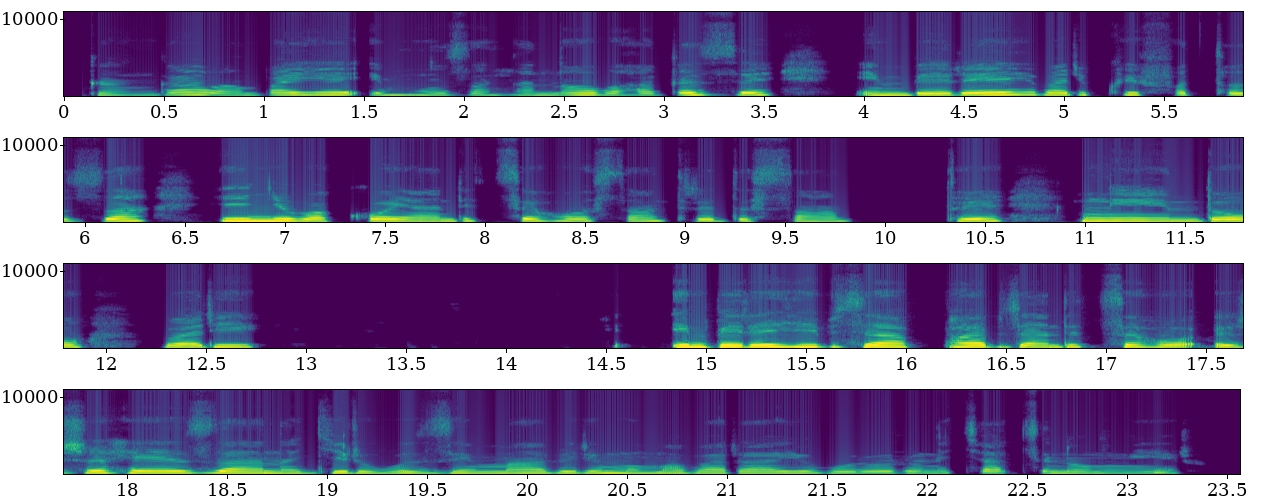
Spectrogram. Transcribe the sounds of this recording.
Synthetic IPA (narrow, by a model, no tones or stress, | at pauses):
βaɡaːŋɡaβaːmbaje̞im̥huːzaŋ̥ano̞βaɦaɡaze̞ | imbe̞ɾe̞βaɾikwiːfotʰoza | jiɲuβakʰo̞jaːndit͡se̞ɦo̞saːntɾedesan | te | mŋeːndo̞ | βaɾi | mbe̞ɾe̞jiːβjaːpabjaːndit͡se̞ɦo̞ʔe̞ʒo̞he̞ːzanaɟiɾuβuzimaβiɾimumaβaɾajuβuɾuɾunicaːt͡sinomŋiːɾo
